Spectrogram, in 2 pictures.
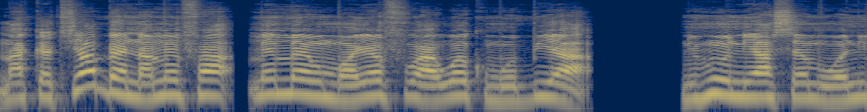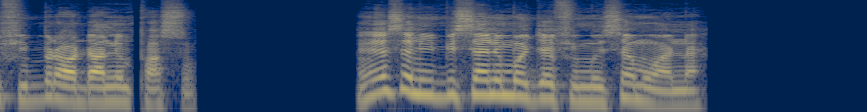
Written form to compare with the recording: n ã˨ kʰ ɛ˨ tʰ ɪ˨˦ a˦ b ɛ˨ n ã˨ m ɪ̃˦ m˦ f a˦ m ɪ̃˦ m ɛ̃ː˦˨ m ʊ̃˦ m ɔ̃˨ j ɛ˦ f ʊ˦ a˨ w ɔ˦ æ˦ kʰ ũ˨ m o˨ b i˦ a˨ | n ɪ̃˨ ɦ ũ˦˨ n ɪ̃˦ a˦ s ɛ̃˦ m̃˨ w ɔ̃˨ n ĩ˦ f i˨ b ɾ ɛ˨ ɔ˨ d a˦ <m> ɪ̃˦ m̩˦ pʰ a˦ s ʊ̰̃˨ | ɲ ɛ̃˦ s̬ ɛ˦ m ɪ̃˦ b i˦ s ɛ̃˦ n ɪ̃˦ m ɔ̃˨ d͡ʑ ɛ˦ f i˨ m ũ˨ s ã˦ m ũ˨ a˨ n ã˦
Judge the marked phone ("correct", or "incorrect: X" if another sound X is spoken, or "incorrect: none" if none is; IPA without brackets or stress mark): incorrect: n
